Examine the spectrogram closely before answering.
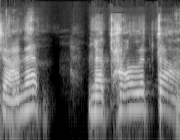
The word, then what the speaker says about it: Jeanette Napolitano: How do you Jeanette Napolitano. Napolitano. Okay. I thought that was the pronunciation, but I just wasn't sure.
